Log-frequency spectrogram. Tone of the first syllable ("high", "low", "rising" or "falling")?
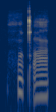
falling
